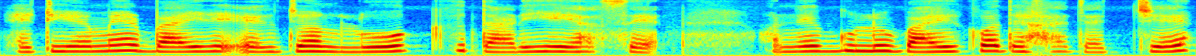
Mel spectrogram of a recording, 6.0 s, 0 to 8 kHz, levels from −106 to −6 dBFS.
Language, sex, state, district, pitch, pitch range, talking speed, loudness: Bengali, female, Assam, Hailakandi, 265 Hz, 250-285 Hz, 100 wpm, -17 LUFS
